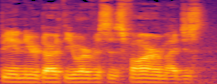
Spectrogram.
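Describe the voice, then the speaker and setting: On a podcast, a young Massachusetts man rambles through stories from his childhood, full of fillers and restarts, in a relaxed conversational style. His voice is fairly low and a bit bright, with little pitch movement and normal speed.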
